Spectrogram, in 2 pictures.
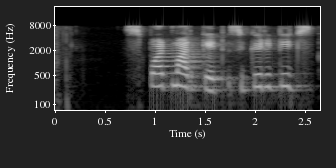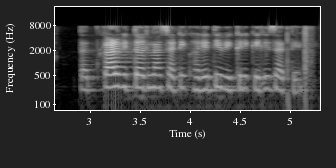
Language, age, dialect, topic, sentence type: Marathi, 25-30, Varhadi, banking, statement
